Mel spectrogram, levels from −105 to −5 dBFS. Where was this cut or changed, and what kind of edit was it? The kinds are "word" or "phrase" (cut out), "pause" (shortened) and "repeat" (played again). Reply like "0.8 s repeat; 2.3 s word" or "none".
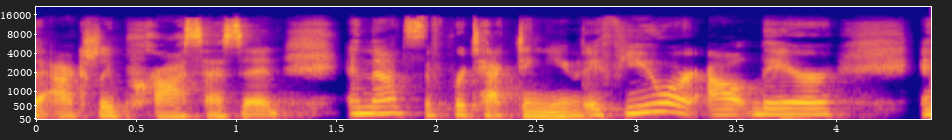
2.0 s phrase; 2.7 s word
